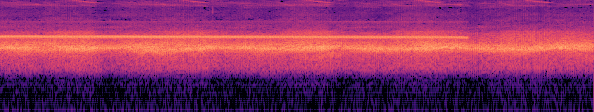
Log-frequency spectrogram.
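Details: A dense nocturnal chorus of frogs and toads in natural habitat in Mexico, heard as a constant mid-pitched drone. A sustained higher pure tone rides above it for the first seven seconds, then stops while the chorus continues.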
